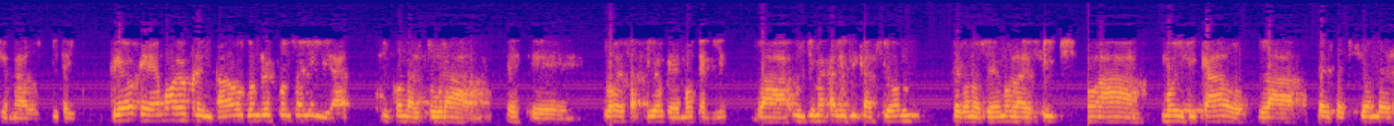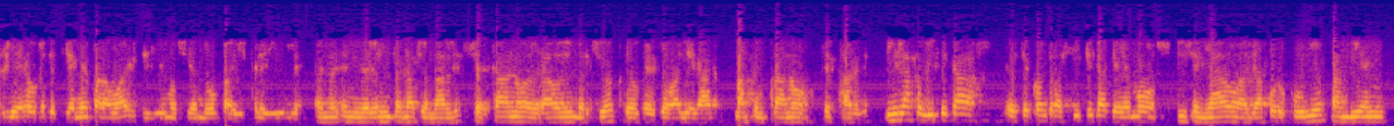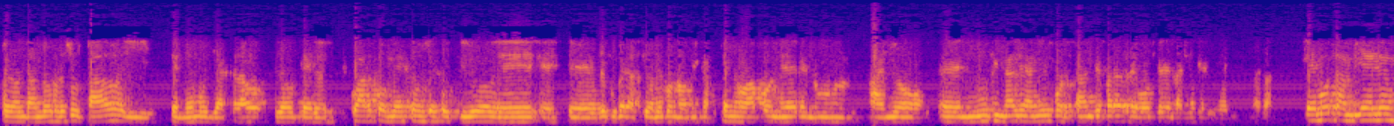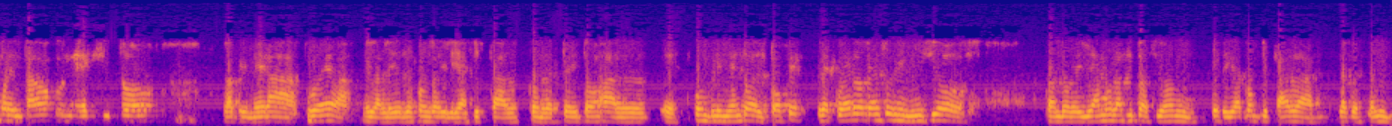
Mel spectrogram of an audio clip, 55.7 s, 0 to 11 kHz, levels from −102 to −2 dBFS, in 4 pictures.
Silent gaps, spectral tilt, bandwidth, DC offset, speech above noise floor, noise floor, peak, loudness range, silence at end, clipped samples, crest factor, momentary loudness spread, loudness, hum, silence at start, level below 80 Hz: none; -8 dB/octave; 6.8 kHz; under 0.1%; 22 dB; -46 dBFS; -10 dBFS; 2 LU; 0 s; under 0.1%; 14 dB; 6 LU; -25 LUFS; none; 0 s; -70 dBFS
